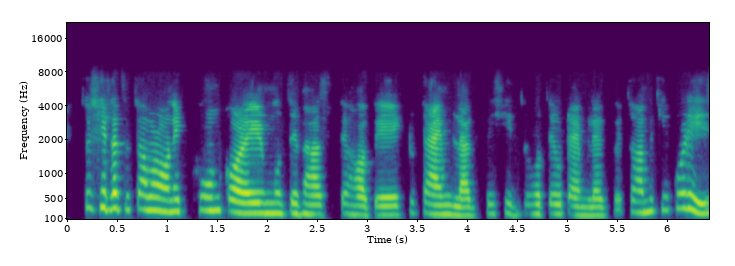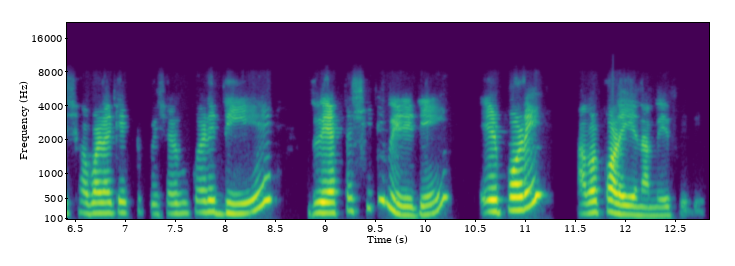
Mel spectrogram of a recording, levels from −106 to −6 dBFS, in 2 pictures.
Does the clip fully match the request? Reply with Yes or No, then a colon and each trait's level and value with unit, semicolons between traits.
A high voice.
Yes: high, 205 Hz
